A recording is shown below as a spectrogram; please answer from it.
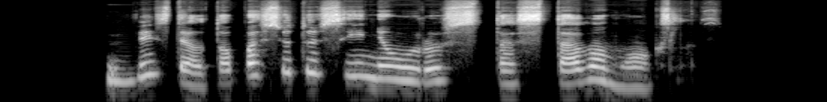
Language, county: Lithuanian, Vilnius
